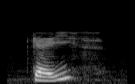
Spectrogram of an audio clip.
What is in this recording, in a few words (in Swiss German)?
"geiss", alsace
